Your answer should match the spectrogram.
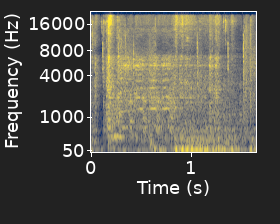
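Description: A Kubota tractor engine cranks and catches on a grass-fed beef farm, a short loud starter whirr giving way to a rough low rumble close by, with no talking.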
